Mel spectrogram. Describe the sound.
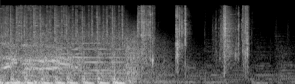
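Rifle gunfire in a video game: rapid automatic shots rattle loudly through the first half, then give way to a few sharp, isolated metallic bursts over quieter background.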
